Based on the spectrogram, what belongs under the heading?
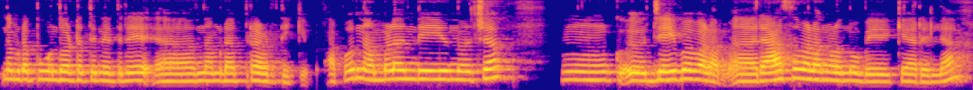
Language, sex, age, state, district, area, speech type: Malayalam, female, 30-45, Kerala, Thiruvananthapuram, rural, spontaneous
